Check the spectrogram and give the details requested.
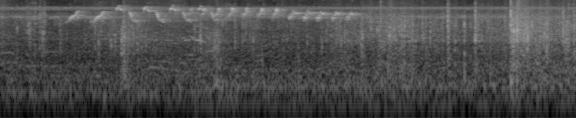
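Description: A songbird singing a rapid run of short, high, repeated notes, slightly falling, for about three seconds, over a steady high-pitched whine. A brief sharp noise about five seconds in.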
